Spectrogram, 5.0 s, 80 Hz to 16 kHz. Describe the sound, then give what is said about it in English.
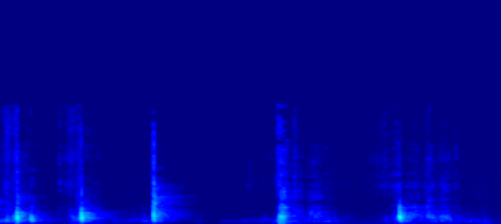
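A knife coarsely chops two tomatoes, producing a few sharp, irregularly spaced knocks with quiet gaps between the strokes. “Now we have to chop up 2 tomatoes. Coarsely chopped. Just chop away.”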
